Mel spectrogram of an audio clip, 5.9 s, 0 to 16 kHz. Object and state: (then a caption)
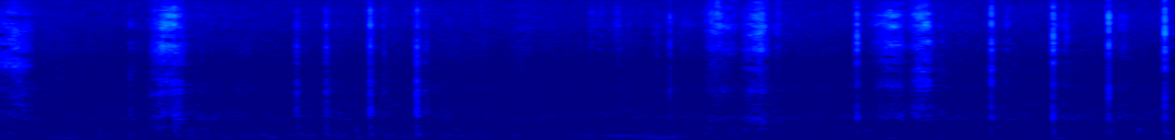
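Old paper scrapbook pages. A thin pointer held in a white-gloved hand scratches and traces across the glued paper picture cards on an open spread of an antique 1880s paper scrapbook. Short, bright, dry scratching ticks alternate with softer rubbing swishes over a quiet, hushed background.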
